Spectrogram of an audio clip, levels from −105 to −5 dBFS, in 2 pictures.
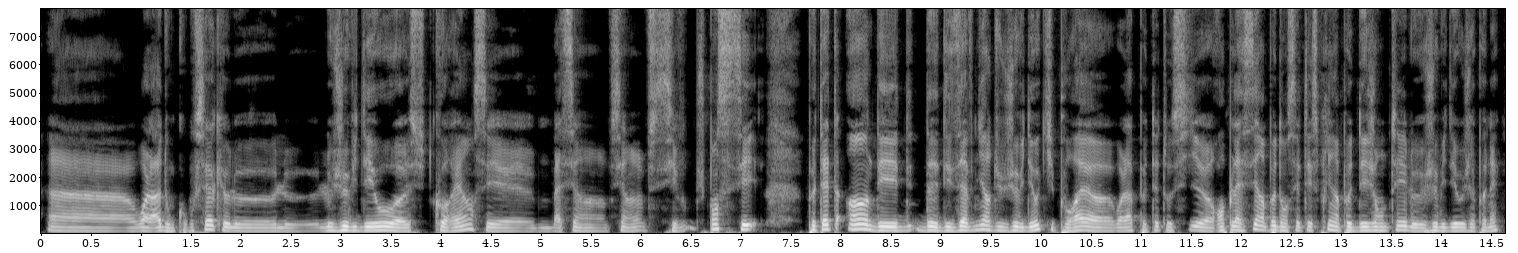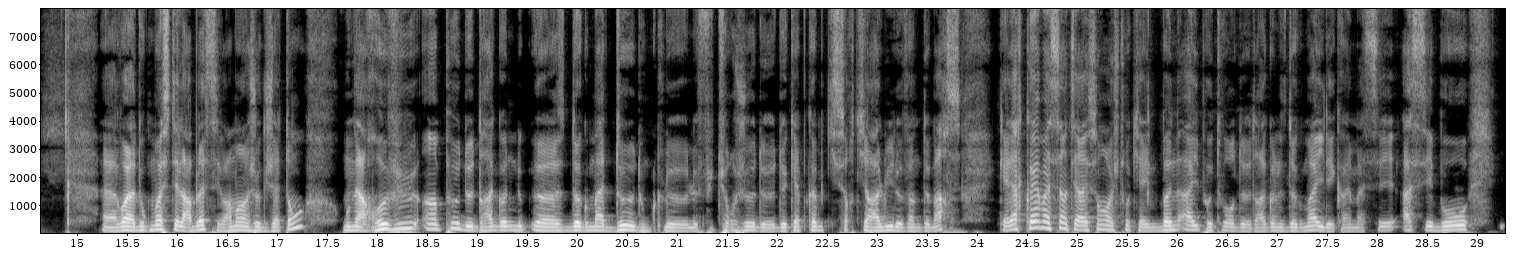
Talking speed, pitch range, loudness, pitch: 230 wpm, 120-145 Hz, -23 LUFS, 130 Hz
